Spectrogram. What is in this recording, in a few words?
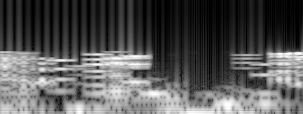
KORG VS, wavetables, Classic Synths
